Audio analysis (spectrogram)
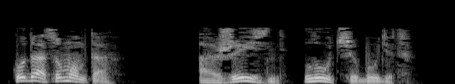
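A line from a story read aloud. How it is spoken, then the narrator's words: Displeased tone. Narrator (Russian): Я таким недовольным тоном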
